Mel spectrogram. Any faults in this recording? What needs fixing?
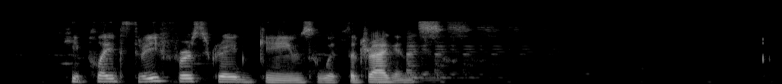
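From 4.07 to 6.2 s there's a feedback echo between two devices: the speech comes back about every third of a second, thin and ringy, peaking about 22 dB under the talker. A second device in the room is replaying the call into this mic, so this end's echo canceller can't remove it. It sits over the G.722 wideband band, which stops around 7.8 kHz. To prevent it, mute or unplug the second device's speaker, or get everyone in that room onto one device.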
